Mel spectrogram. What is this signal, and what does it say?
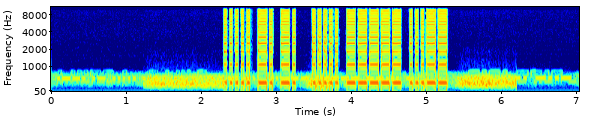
Morse code, heard as a keyed tone, about 32 wpm, 2500 Hz, with noise. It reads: 5NN 503
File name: contests / 2019-cw-wpx-kt5j-k5pi- -2330 0-16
